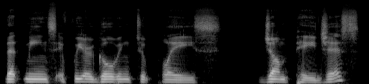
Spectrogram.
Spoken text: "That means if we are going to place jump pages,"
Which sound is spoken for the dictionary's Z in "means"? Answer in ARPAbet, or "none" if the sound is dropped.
S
